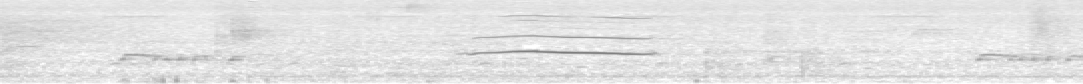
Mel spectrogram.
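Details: A sad baby monkey gives a clear, drawn-out tonal cry, calling for its mother to come and care for it and asking for milk.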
